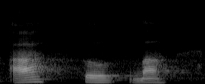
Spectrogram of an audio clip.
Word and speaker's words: Aum: So it's often pronounced Om. It's actually Aum, A, U, Ma, and then the importance of the silence that follows it.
